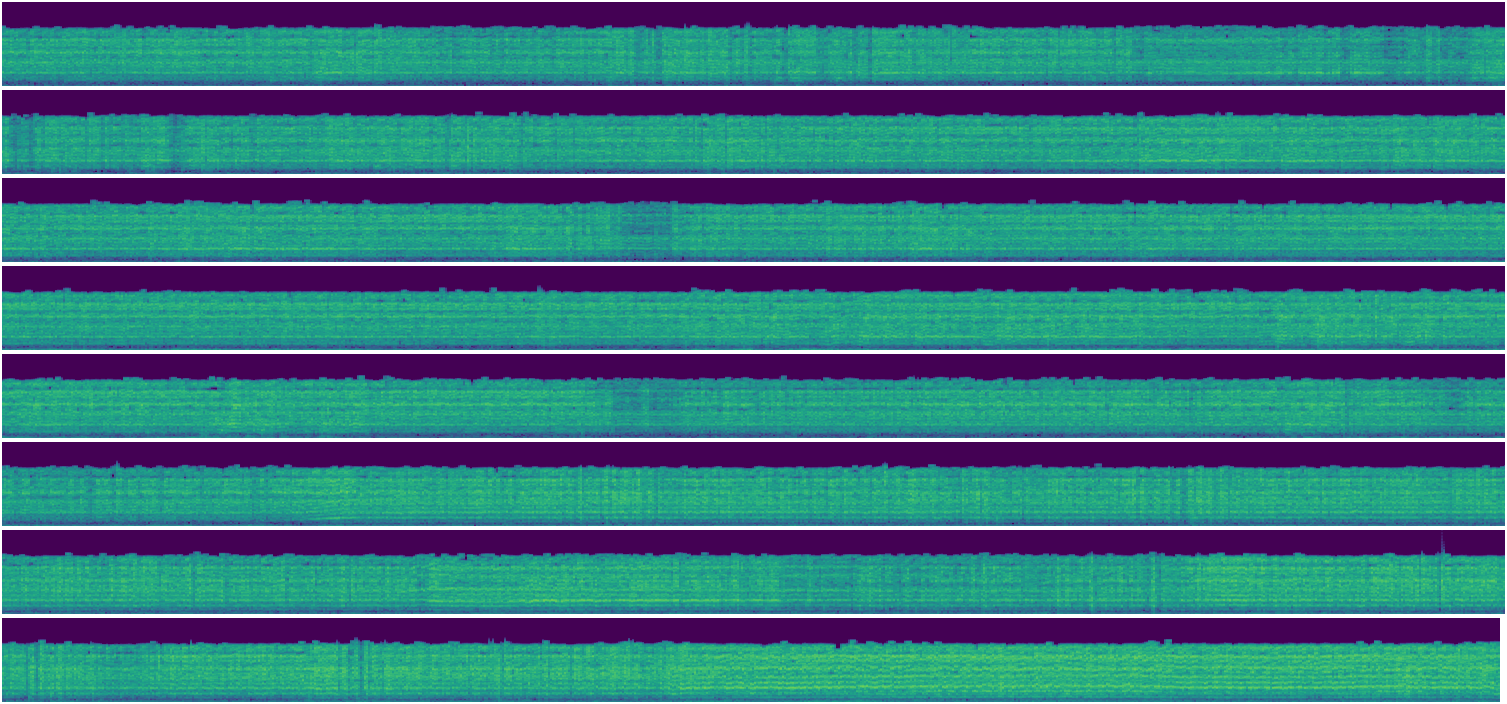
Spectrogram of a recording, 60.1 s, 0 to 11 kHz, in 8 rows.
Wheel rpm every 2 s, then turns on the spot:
120, 110, 110, 110, 120, 110, 120, 120, 120, 110, 110, 120, 110, 120, 120, 120, 120, 110, 110, 130, 160, 160, 160, 160, 160, 160, 160, 160, 160, 160.
none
